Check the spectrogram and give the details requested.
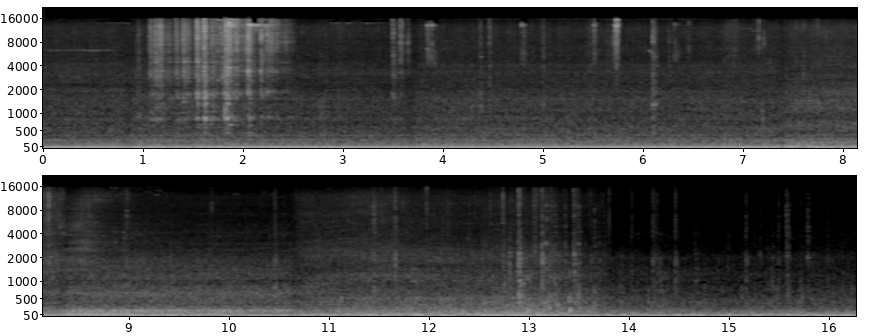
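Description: Jeep Wrangler Unlimited engine idling, heard inside the cab, with a short metallic jingle of coins at the toll machine about a second in. From about seven seconds the engine pulls away and runs under load.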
